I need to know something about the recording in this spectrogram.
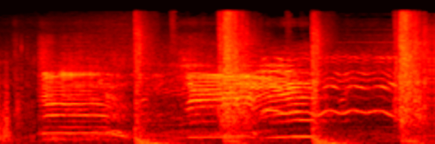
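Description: Corriente cattle mooing: three separate calls, each under a second long, the first a little higher-pitched than the other two.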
